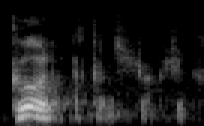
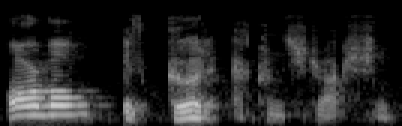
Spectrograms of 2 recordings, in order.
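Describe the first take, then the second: First: A secretive whispered echo; whispered aside. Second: Said in the usual way. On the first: Real, not acted. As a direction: whisper "Good at construction" as a hushed aside. Repeats line, then whispers it.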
